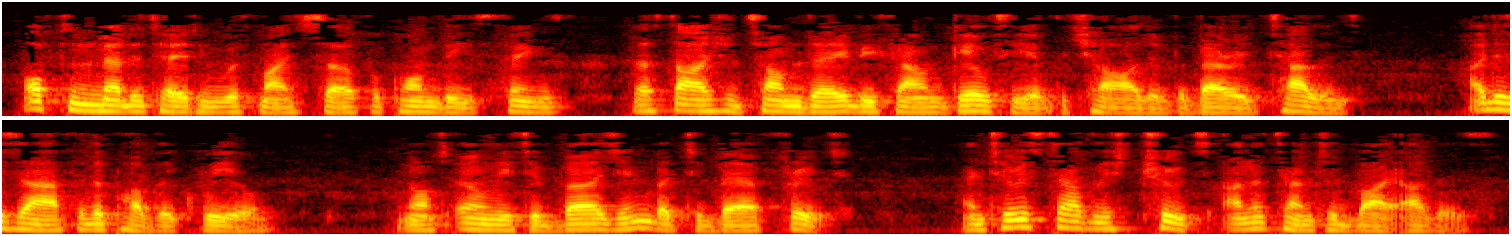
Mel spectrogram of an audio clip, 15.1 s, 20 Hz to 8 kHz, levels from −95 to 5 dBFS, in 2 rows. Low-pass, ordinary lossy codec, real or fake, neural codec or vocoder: 7.2 kHz; MP3, 24 kbps; real; none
